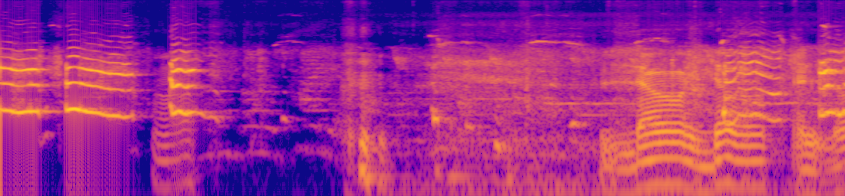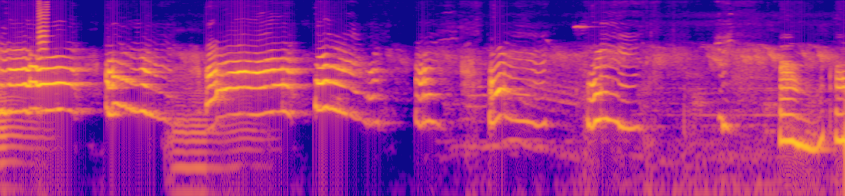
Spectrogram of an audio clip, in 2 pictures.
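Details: Dogs whining and whimpering in long, high, wavering tones that rise and fall, some drawn out like short howls, others clipped into quick yelps, coming in close repeated bursts with brief pauses throughout.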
